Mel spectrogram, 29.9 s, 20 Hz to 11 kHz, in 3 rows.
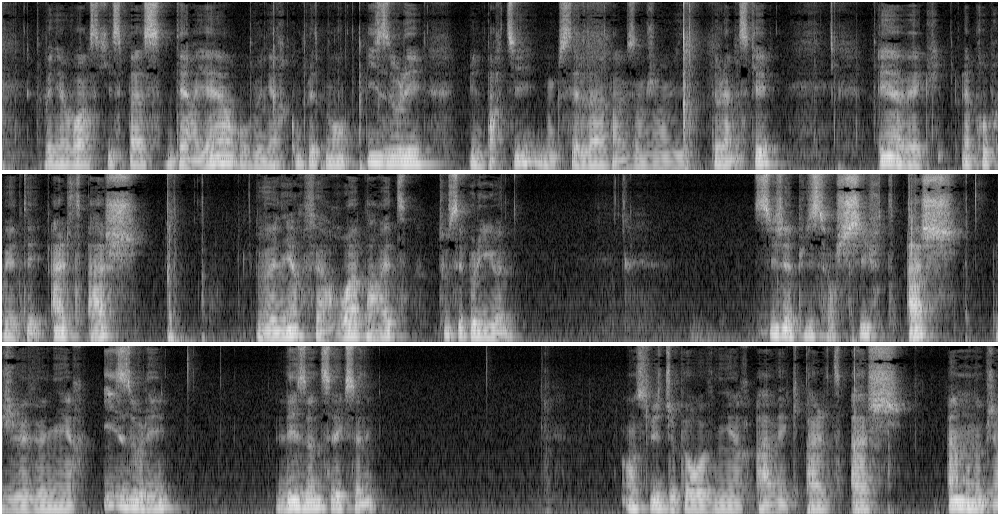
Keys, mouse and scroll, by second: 0.1-5.2 ctrl+middle drag, 5.2 click, 6.8 h, 8.1-11.6 middle drag, 11.6 alt+h, 19.0 shift+h, 28.5 alt+h.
